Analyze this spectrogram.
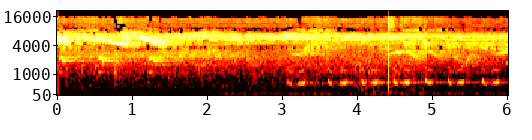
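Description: Tropical forest ambience: birds chirping and whistling with falling calls, over a steady high insect drone. About halfway through, a low, short note begins repeating about three times a second.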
